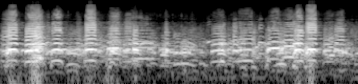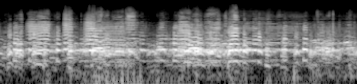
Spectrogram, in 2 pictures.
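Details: Group of trumpeter swans socializing at LaSalle Park in Ontario, Canada, giving loud brassy honks in dense overlapping bursts, several birds trumpeting together throughout with brief louder peaks.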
